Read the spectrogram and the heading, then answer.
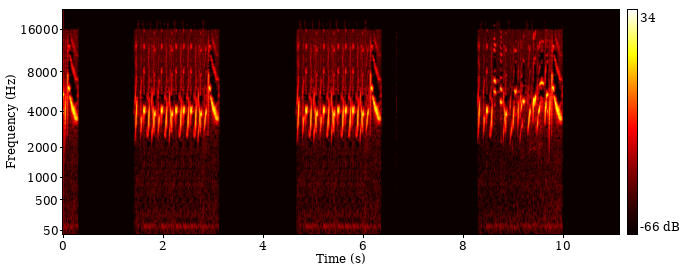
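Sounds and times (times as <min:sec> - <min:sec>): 
canary trilling song: 0:00.0 - 0:00.4, 0:01.4 - 0:03.2, 0:04.7 - 0:06.4, 0:08.3 - 0:10.0.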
